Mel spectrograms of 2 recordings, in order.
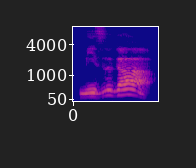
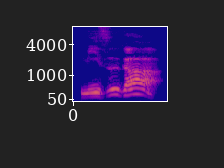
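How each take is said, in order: Both takes have the same delivery.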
